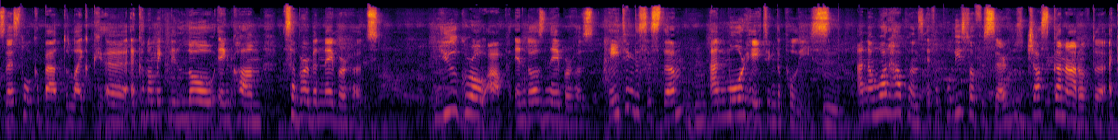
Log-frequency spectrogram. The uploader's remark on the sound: We recorded this episode on 2 December 2023, at Paradis du Fruit. We recorded this episode on 2 December 2023, at Paradis du Fruit .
